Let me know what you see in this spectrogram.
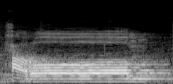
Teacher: Kita panggil mad asli lah kan, walaupun dibaca dengan qasar cuma 2 harakat. Asalnya 2 harakat, tapi kerana berhenti maka ada sebab mendatang. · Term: mad arid lisukun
